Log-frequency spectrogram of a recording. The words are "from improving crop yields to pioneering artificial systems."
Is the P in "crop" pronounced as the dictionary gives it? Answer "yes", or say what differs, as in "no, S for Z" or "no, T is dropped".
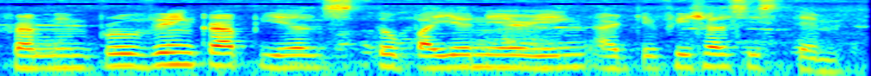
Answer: yes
